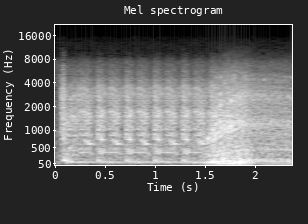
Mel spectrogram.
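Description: A prepared truck engine in BeamNG.Drive cranks with a rapid series of starter chugs, then catches and settles into a rising, rumbling idle, loud and close with no talk.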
